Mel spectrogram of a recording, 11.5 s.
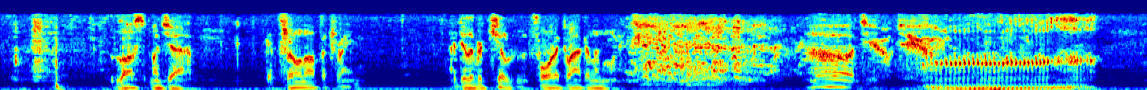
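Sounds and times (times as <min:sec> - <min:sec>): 
speech: 0:01.3 - 0:02.0, 0:02.6 - 0:03.7, 0:04.5 - 0:07.0, 0:08.1 - 0:09.6
laughter: 0:06.2 - 0:08.5
man snoring in bed: 0:08.1 - 0:11.0.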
